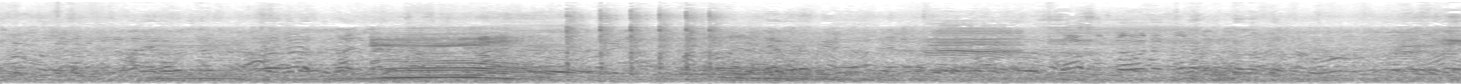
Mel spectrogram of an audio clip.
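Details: Calves mooing in a compilation of funny baby cow scenes: drawn-out harmonic moos, one long rising-and-falling call near the middle, with people chattering and talking in the background.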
